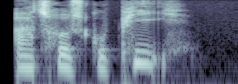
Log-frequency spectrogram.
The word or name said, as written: ARTROSKOPI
